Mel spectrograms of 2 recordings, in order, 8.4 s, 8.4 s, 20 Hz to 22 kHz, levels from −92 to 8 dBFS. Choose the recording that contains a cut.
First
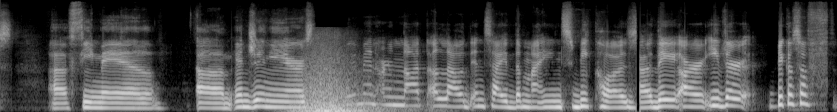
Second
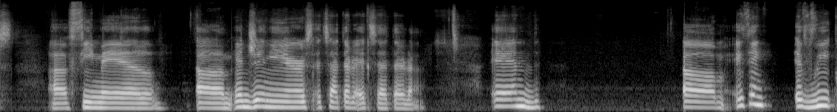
first; 2 cuts; at 3.2 s, 6.4 s

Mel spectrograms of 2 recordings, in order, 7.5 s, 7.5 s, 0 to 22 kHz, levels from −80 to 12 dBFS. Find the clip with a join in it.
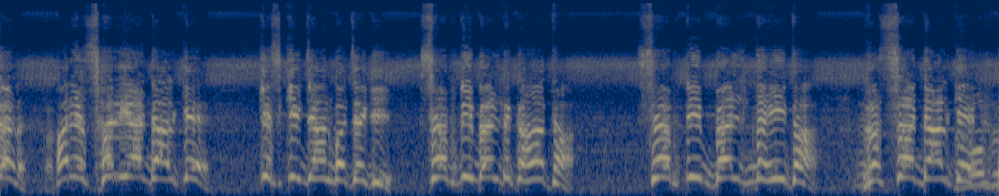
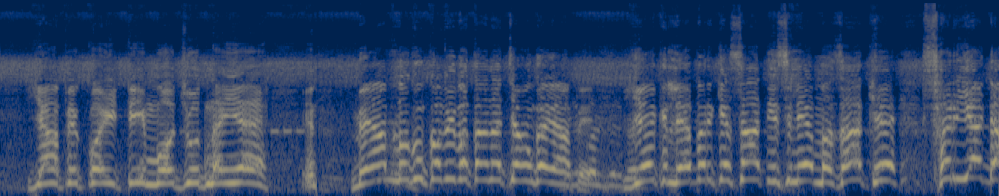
second; 1 cut; at 2.4 s

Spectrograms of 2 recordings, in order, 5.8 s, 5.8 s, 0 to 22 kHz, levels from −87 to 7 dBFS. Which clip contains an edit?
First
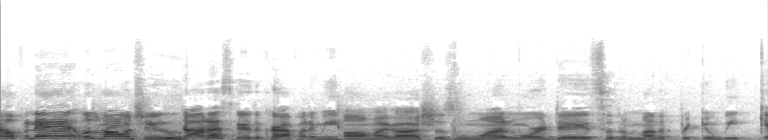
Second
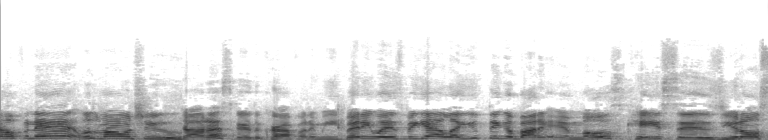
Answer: first; 1 cut; at 2.5 s

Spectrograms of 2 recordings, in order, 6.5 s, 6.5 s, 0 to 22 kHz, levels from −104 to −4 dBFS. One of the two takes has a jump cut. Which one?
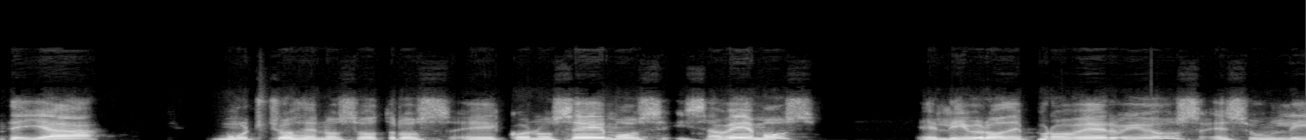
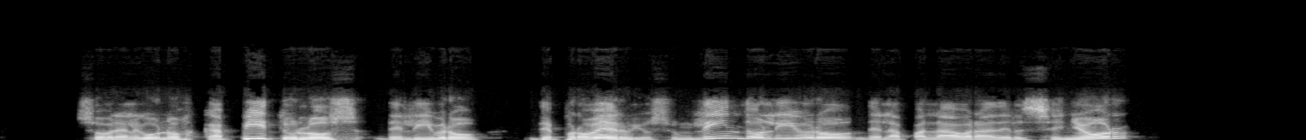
first; 1 cut; at 1.3 s

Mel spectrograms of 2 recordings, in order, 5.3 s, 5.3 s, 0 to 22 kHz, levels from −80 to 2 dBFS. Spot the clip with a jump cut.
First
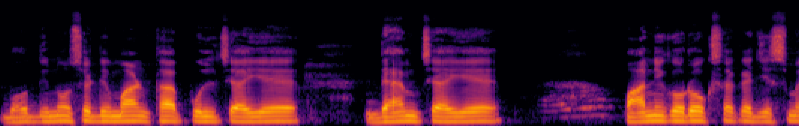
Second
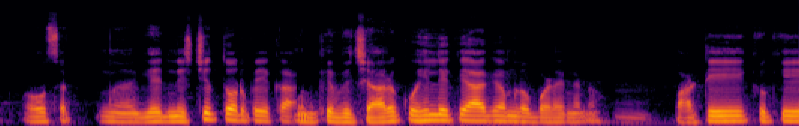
second; 1 cut; at 1.9 s

